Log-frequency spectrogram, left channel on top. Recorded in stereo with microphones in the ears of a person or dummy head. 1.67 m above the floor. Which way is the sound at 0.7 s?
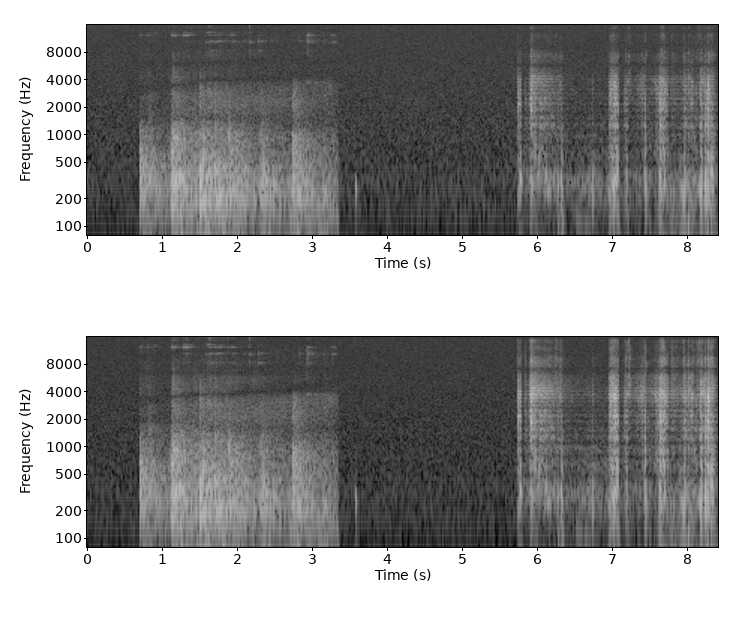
15° right (ahead or behind).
